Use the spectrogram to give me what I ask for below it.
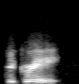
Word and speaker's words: DeGruy: But anyway, let me tell you about Phil DeGroy. Okay, it's not spelled like it sounds. Okay? – Right. It's like a degree, like temperature.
